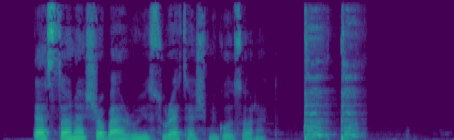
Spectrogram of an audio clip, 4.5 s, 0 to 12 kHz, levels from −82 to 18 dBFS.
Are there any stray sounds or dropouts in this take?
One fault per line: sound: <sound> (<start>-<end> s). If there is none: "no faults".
sound: cough (3.0-3.7 s)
